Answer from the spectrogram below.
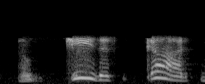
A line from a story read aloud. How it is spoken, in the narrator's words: Boyle cried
